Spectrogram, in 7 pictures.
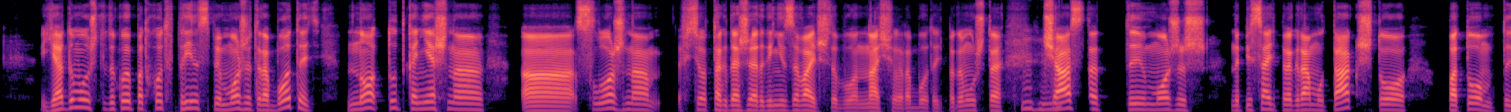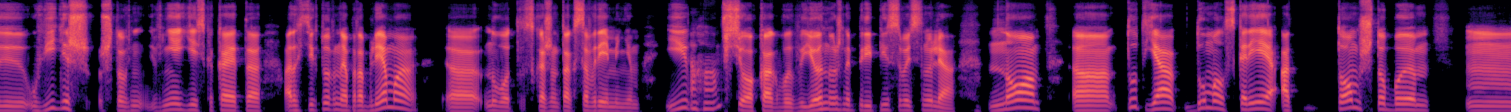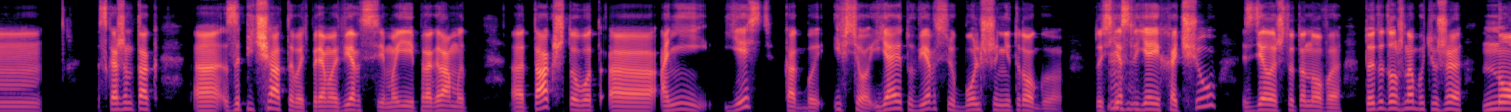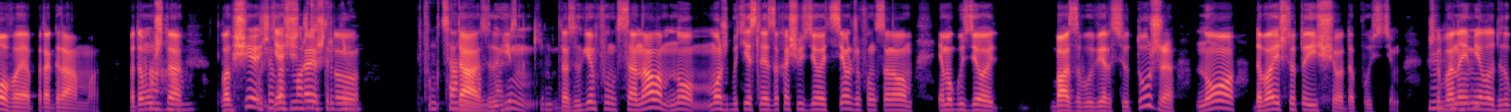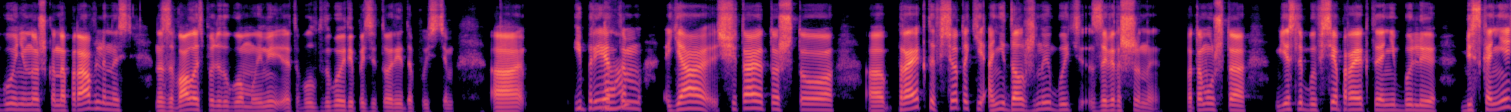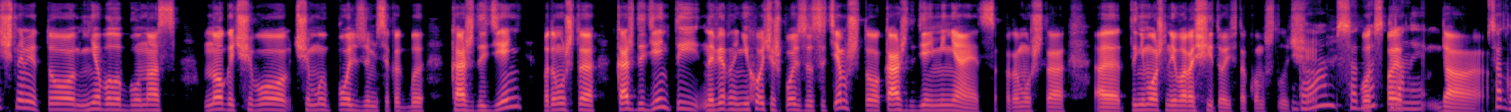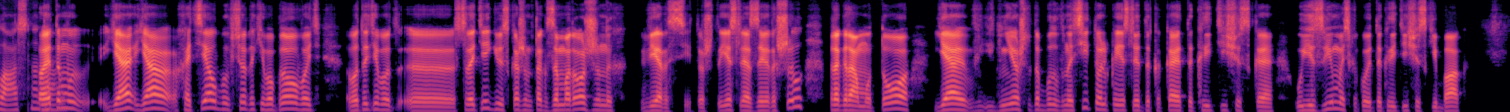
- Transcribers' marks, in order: tsk; tapping; other background noise
- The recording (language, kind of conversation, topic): Russian, advice, Как перестать бесконечно править детали и наконец закончить работу, когда мешает перфекционизм?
